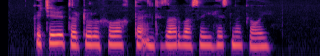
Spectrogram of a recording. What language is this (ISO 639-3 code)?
pus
